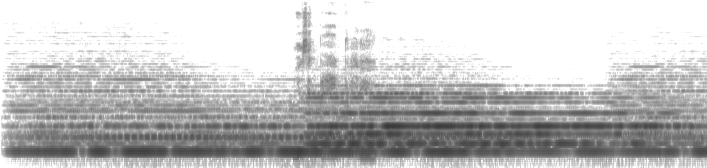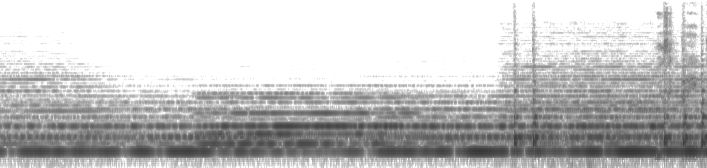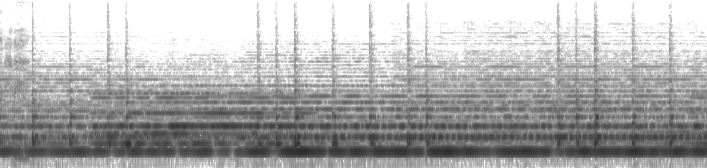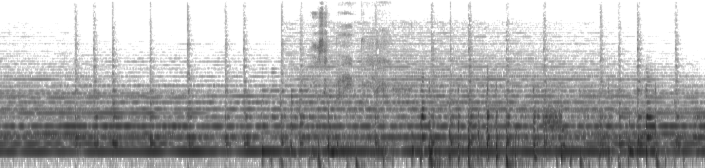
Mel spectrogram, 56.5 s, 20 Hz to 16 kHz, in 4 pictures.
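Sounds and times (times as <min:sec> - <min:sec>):
documentary tension ambience music: 0:01.2 - 0:56.5.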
